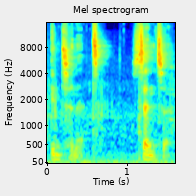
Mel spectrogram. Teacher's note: Americans sometimes drop the T as well especially when it comes after an N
